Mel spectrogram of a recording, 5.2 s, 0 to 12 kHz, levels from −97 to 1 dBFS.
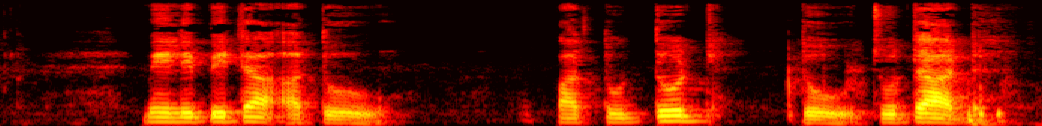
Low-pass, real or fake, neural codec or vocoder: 10.8 kHz; real; none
